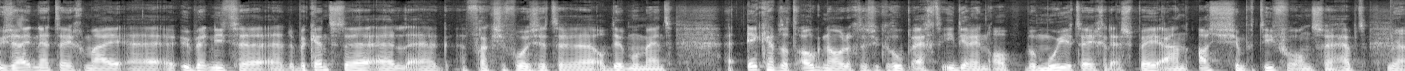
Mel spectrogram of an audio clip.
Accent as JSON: {"language": "Dutch", "region": "Groningen", "country": "Netherlands", "said": "Raakt mij als Groninger ook iedere dag als ik haar hoor spreken"}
